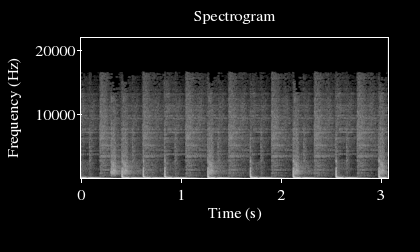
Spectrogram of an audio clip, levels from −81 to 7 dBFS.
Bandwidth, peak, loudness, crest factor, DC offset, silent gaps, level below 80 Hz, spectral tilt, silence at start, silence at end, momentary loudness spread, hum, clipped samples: 17 kHz; -6 dBFS; -20 LUFS; 12 dB; under 0.1%; none; -20 dBFS; -4.5 dB/octave; 0 s; 0 s; 3 LU; none; under 0.1%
